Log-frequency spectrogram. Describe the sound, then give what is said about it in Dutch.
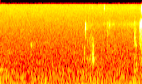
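A quiet sip of coffee, a few soft slurping and swallowing sounds in the middle, over a steady low hum with no talking. “Ik neem trouwens ondertussen heel even aan een slok koffie.”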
